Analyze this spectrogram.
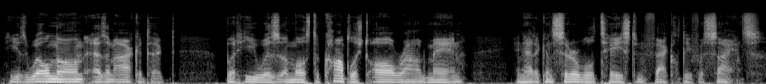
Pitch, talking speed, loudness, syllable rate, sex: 105 Hz, 195 wpm, -18 LUFS, 5.7 syllables/s, male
